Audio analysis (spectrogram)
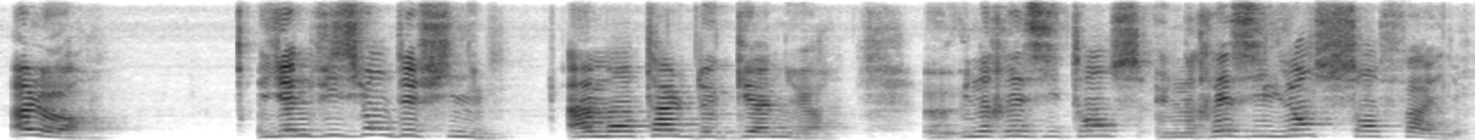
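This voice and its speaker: Brief: French woman, casual card reading, bright higher voice, rambling with fillers. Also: measured pace. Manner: rambling, self-correcting, many fillers. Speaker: spiritual tarot reader.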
